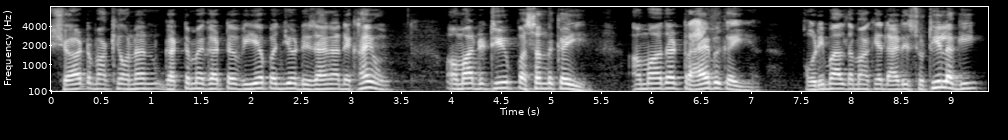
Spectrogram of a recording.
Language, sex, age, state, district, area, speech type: Sindhi, male, 45-60, Gujarat, Surat, urban, spontaneous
